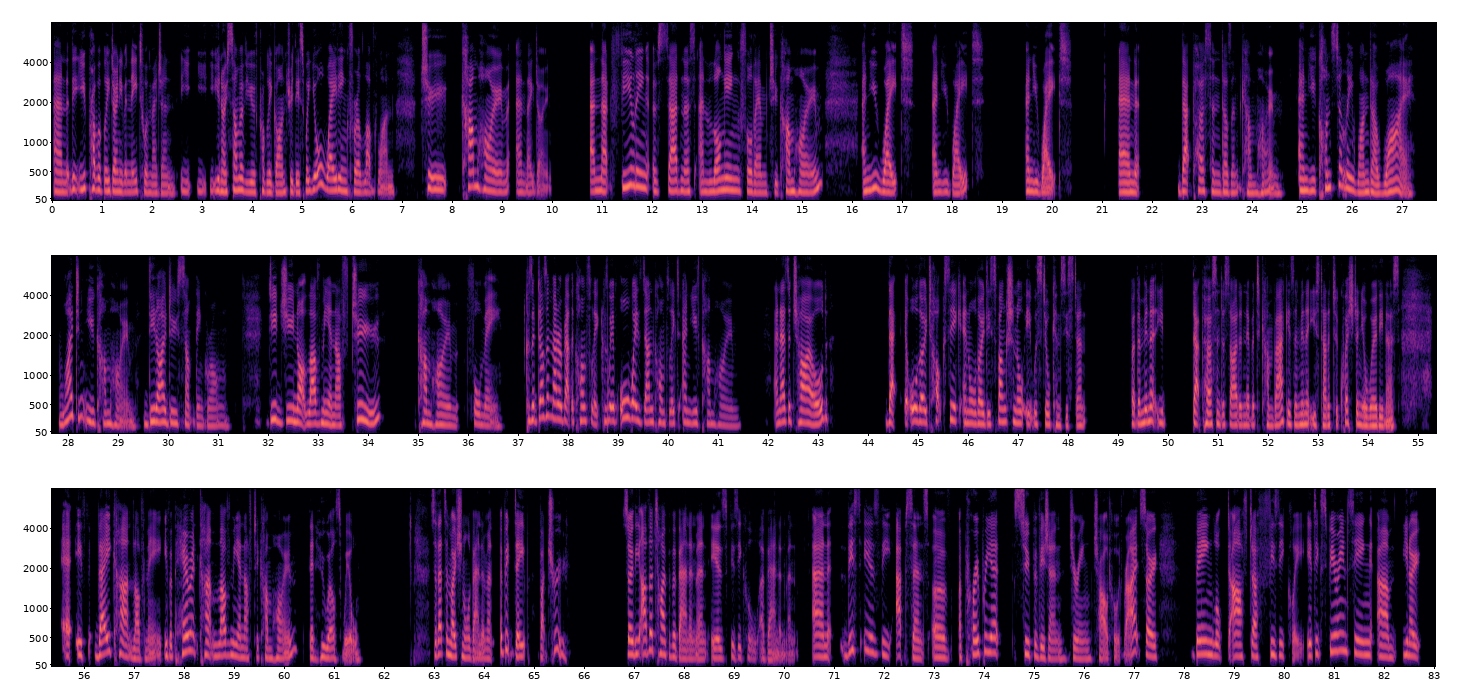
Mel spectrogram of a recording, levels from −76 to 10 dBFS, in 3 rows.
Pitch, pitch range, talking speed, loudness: 185 Hz, 160-220 Hz, 140 wpm, -22 LUFS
